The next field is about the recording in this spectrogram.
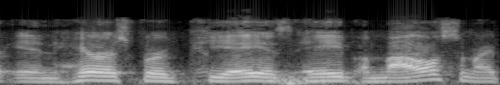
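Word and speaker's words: Amoros: joining us here in Harrisburg PA is Abe amaros am I pronouncing your name right it's amaros amaros okay and you are the executive director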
